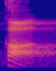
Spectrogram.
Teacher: this final R is to be silent here.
